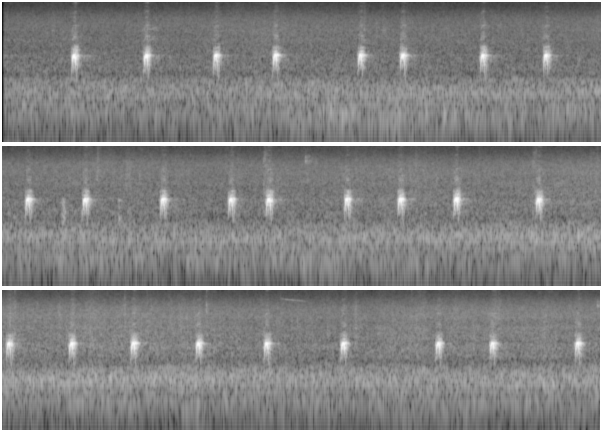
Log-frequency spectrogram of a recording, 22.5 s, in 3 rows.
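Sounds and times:
background hiss: 0:00.0 - 0:22.4
Eurasian blackbird call notes: 0:00.9 - 0:01.2, 0:01.8 - 0:02.0, 0:02.6 - 0:02.8, 0:03.4 - 0:03.6, 0:04.4 - 0:05.2, 0:06.0 - 0:06.2, 0:06.8 - 0:07.0, 0:07.8 - 0:08.7, 0:09.5 - 0:09.7, 0:10.3 - 0:13.4, 0:14.1 - 0:14.4, 0:15.0 - 0:15.2, 0:15.8 - 0:16.0, 0:16.6 - 0:16.8, 0:18.2 - 0:19.4, 0:20.4 - 0:21.3, 0:22.1 - 0:22.4.

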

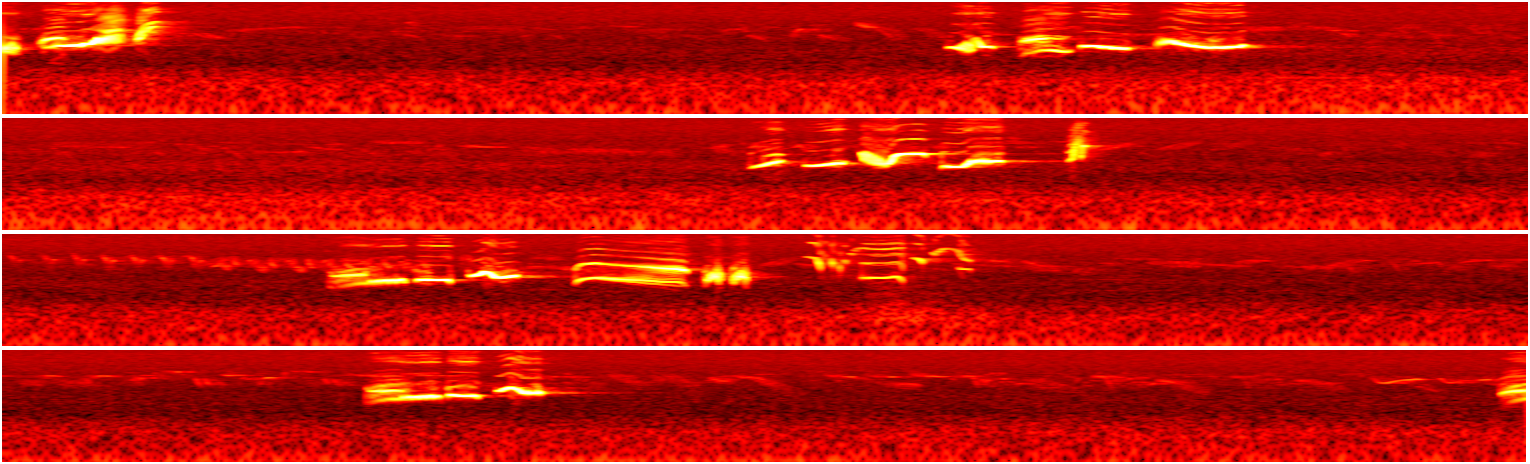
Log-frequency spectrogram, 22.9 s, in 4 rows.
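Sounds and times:
Eurasian blackbird song: 0:00.0 - 0:00.8, 0:03.0 - 0:05.4, 0:06.0 - 0:10.1, 0:11.8 - 0:16.4, 0:17.3 - 0:22.8.

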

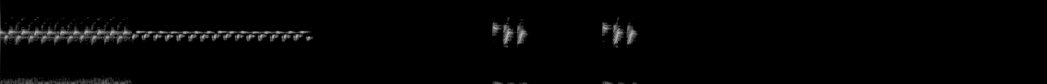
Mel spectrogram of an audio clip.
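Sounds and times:
Carduelis carduelis European goldfinch dry rattling trills: 0:00.0 - 0:03.1, 0:04.9 - 0:05.3, 0:06.0 - 0:06.4.

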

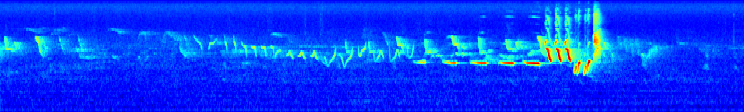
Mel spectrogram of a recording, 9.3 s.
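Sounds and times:
common nightingale singing: 0:03.6 - 0:07.6.

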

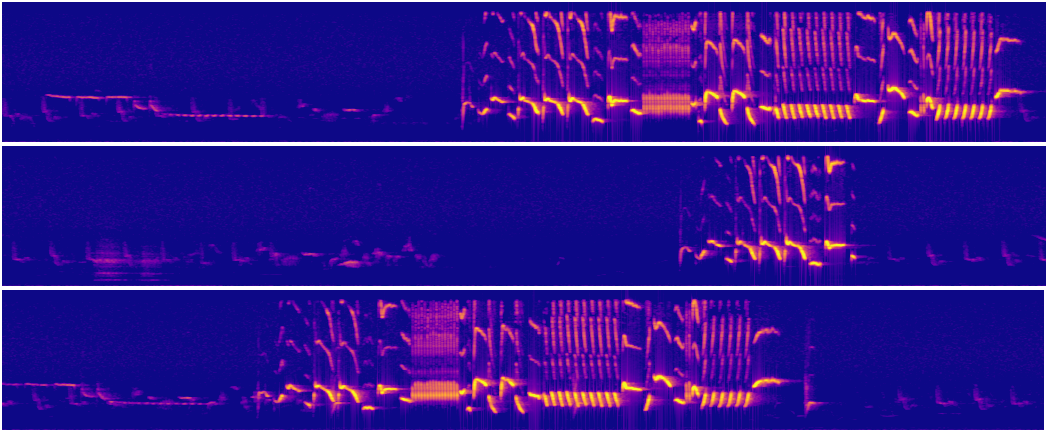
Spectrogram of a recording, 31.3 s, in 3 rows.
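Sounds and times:
Eurasian wren song: 0:04.6 - 0:10.2, 0:17.2 - 0:19.0, 0:23.4 - 0:29.2.

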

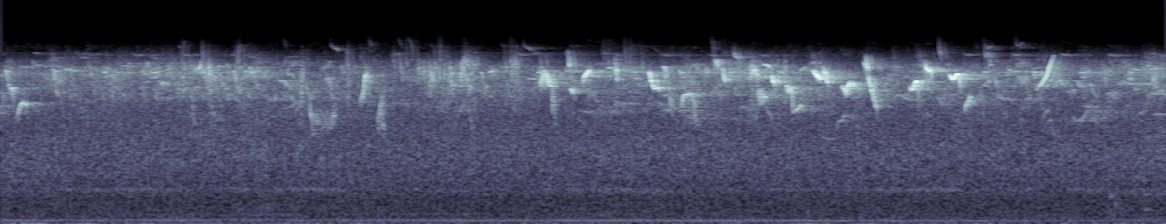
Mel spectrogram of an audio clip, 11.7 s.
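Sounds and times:
Eurasian blackcap calling: 0:00.0 - 0:11.6.

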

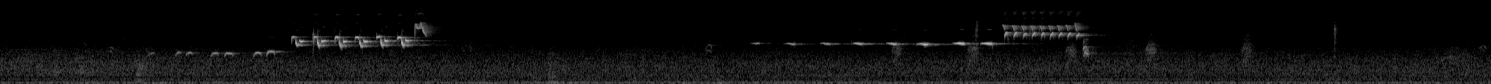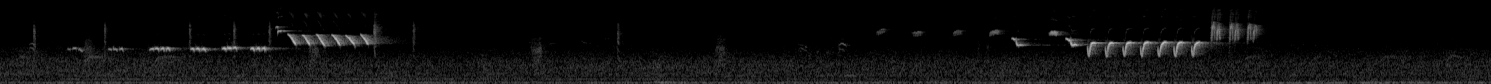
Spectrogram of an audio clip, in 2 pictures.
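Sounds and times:
common nightingale song of whistles and trills: 0:01.5 - 0:04.5, 0:07.5 - 0:11.1, 0:15.6 - 0:18.9, 0:24.0 - 0:27.6.

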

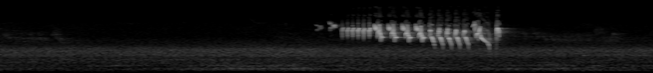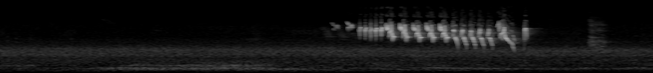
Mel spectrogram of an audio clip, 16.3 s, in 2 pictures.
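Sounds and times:
common chaffinch singing: 0:03.9 - 0:07.8, 0:12.1 - 0:14.9.

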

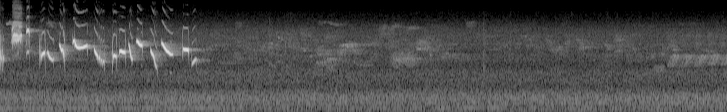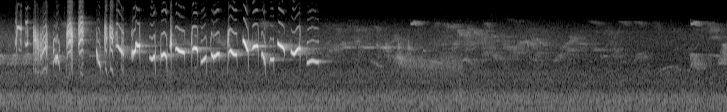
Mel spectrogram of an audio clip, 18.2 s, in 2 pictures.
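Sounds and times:
Eurasian blackcap (Sylvia atricapilla) singing: 0:00.0 - 0:02.5, 0:09.2 - 0:13.2.

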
